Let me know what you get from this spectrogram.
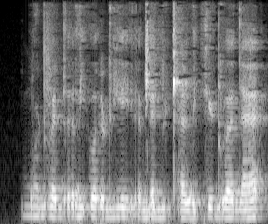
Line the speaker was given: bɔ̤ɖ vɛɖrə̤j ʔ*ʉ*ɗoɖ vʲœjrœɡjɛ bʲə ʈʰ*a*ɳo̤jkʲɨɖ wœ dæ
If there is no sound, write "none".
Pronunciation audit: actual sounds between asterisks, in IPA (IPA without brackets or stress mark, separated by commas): ʊ, æ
